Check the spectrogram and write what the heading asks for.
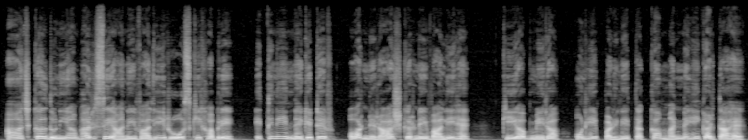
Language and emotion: Hindi, sad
